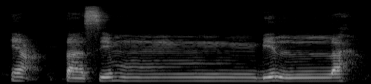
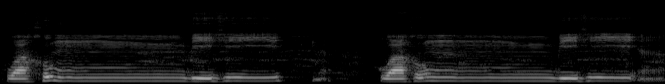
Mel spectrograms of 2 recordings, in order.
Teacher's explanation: Jadi mem sukun bertemu dengan ba, maka dibaca samar dan sekaligus didengungkan. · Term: ifa syafawi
